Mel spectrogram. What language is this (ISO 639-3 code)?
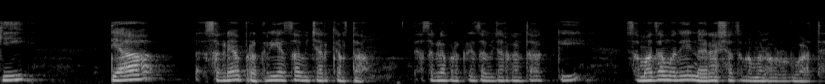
mar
